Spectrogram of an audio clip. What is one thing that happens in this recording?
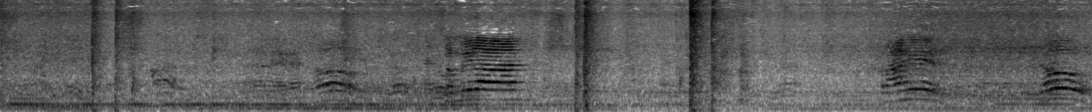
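Kicks and punches thud against heavy punching bags.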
